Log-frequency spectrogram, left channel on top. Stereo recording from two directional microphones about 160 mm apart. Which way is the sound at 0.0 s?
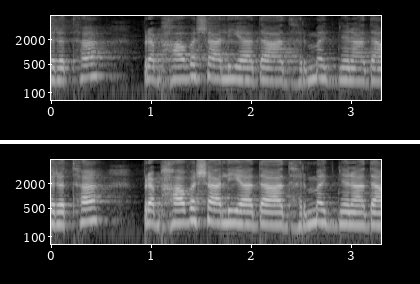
25° right (ahead or behind).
